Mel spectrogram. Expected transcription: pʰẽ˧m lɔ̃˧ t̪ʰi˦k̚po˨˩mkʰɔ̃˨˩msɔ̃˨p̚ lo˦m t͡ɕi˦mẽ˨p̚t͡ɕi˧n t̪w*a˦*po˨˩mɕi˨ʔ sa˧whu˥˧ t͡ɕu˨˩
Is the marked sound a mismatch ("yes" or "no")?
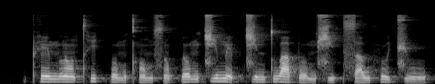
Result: yes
